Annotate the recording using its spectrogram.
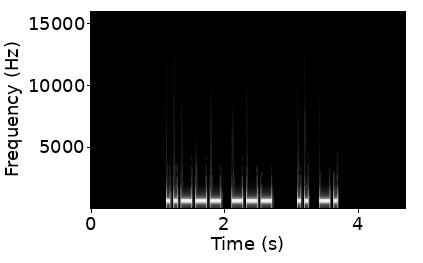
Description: Morse code, heard as a keyed tone, about 22 wpm, 700 Hz. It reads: 2O IN
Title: Winter Field Day Exchanges 22wpm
